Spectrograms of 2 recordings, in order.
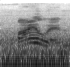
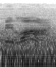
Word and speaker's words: Milan: those Mysteries to be why the locals call it violin and not Milan I will never call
